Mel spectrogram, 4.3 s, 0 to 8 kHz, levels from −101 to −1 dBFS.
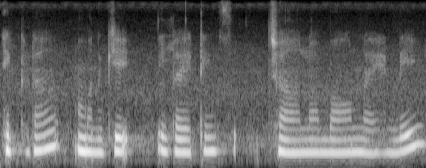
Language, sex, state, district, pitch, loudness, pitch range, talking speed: Telugu, female, Andhra Pradesh, Annamaya, 200 Hz, -20 LUFS, 190-215 Hz, 70 wpm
